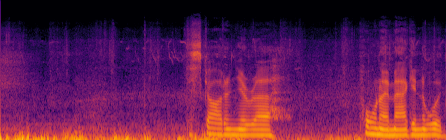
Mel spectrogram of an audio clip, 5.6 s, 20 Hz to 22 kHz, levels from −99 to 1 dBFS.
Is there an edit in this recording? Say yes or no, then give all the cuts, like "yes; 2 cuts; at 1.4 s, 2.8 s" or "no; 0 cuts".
no; 0 cuts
